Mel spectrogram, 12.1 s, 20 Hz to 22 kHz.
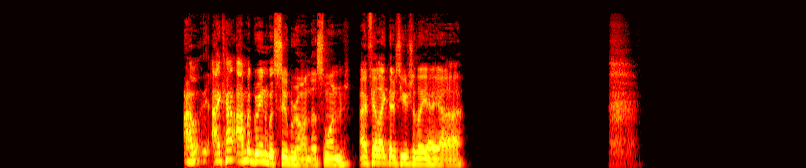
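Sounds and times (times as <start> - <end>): man sighing: 9.2 - 9.6.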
